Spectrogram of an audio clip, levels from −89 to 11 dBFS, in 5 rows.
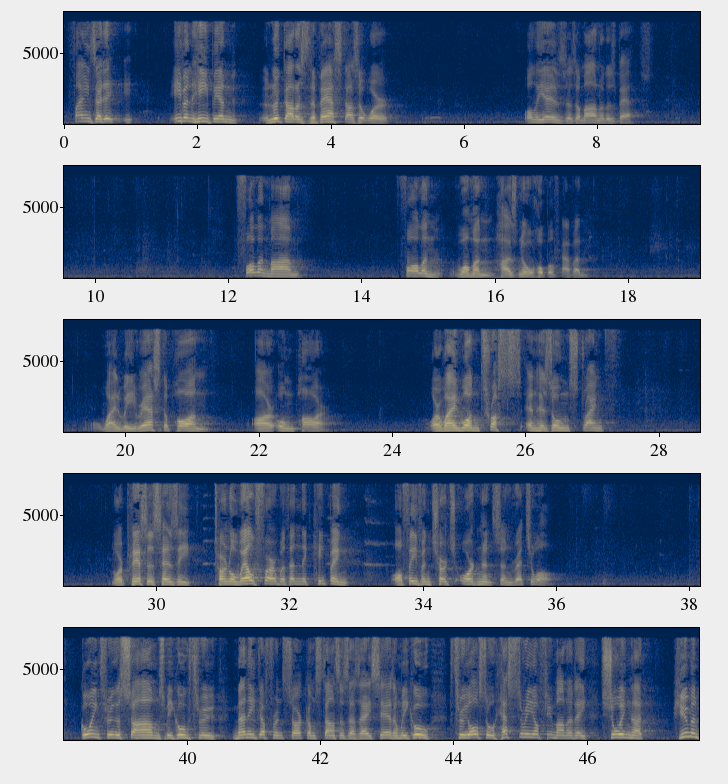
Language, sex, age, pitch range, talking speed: English, male, 60-79, 160-195 Hz, 105 wpm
